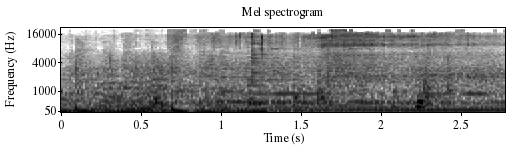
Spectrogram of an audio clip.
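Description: Chicken pieces sizzle in a pan while being stirred, a steady soft frying hiss broken by occasional scraping and light clinks of utensil against the pan, with no talking.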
